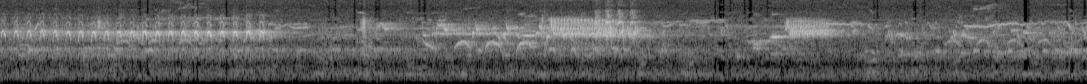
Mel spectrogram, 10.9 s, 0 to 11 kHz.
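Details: At the Decorah North nest, 20 April 2024, an adult female bald eagle feeds her two eaglets; a rapid run of about twenty high, even pulses opens, followed by buzzy squeals and thin peeping, with other birds chirping behind.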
